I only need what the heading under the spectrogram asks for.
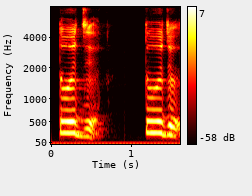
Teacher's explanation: جب یہ ساکن حالت میں ہوتے ہیں تو ان میں ڈبل ساؤنڈ پیدا ہوتی ہے، قلقلہ پیدا ہوتا ہے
